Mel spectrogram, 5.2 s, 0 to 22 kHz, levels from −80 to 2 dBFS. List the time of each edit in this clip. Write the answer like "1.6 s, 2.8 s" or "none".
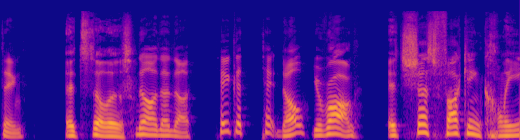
3.7 s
